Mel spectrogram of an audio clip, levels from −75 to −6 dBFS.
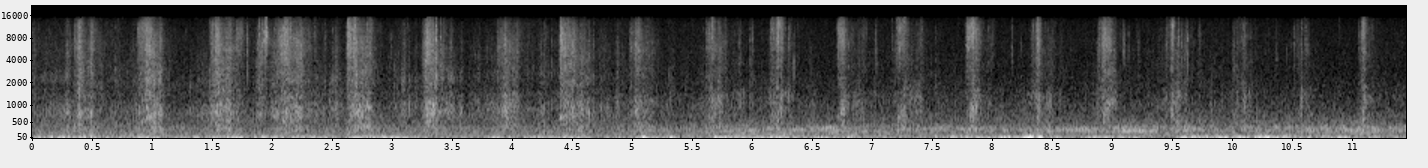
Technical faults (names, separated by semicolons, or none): video or display buzz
